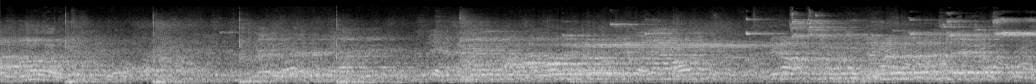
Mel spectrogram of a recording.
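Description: Young men shout and call out across the gym.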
